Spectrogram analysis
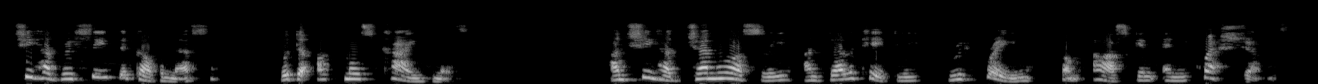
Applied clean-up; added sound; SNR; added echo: none; none; none; none.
